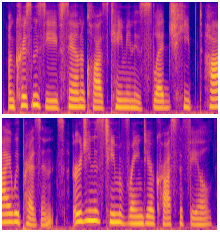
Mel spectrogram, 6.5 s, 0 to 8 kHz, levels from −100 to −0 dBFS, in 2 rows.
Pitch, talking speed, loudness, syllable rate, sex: 190 Hz, 195 wpm, -18 LUFS, 4.9 syllables/s, female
